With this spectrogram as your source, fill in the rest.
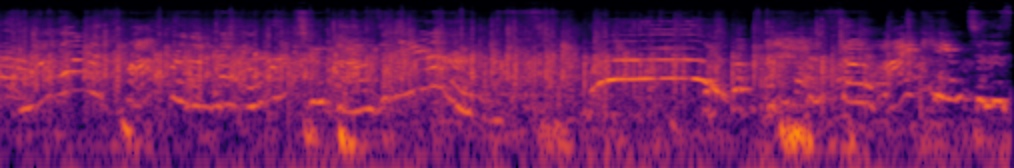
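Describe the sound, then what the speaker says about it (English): Audience applause and clapping at a live comedy show, a dense wash of claps under a speaker's voice that keeps talking over it, with some light laughter. "Yes, please clap for them. Clap for the Greeks."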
